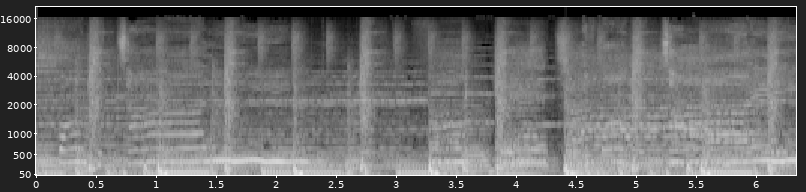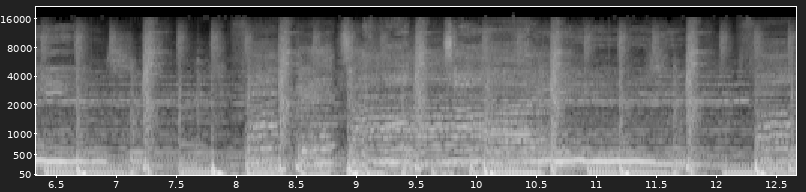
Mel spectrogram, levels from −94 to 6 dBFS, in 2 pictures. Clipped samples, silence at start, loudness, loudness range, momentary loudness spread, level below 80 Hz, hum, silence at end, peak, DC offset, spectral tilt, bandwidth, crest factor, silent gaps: under 0.1%; 0 s; -16 LUFS; 2 LU; 6 LU; -20 dBFS; none; 0 s; 0 dBFS; under 0.1%; -5.5 dB/octave; 16.5 kHz; 14 dB; none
